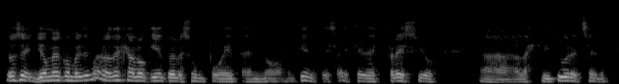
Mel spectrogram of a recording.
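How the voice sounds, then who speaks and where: A man's voice: fairly high pitch, creaky, mellow, husky, dry recording, lo-fi sound. An older man, a poet and retired professor, speaking casually and digressively at an online book launch. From Cuba. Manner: chatty, digressive, frequent laughs and tags like "¿no?".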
